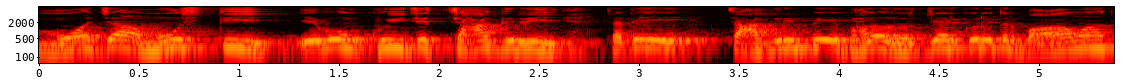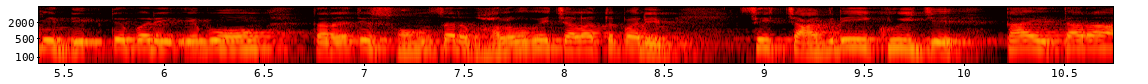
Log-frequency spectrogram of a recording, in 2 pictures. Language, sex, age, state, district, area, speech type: Bengali, male, 30-45, West Bengal, Jhargram, rural, spontaneous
